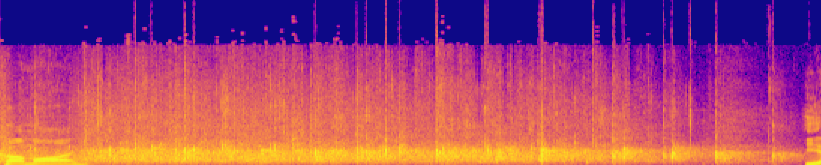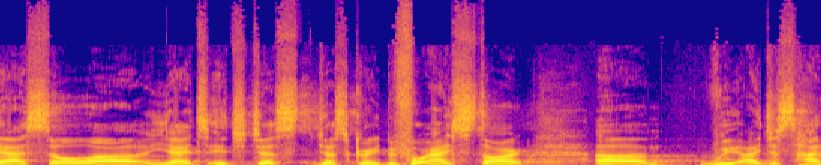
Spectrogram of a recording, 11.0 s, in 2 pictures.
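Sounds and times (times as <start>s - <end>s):
speech: 0.0s - 0.7s, 5.4s - 10.9s
audience applause: 0.0s - 5.4s.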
